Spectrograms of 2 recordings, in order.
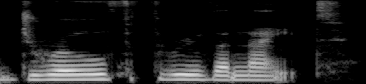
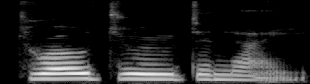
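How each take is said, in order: First: Every sound and word ending is fully pronounced. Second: Word endings are dropped and sounds are substituted. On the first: The speaker calls it right. "The person was trying to say" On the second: The speaker calls it wrong. "the person said"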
